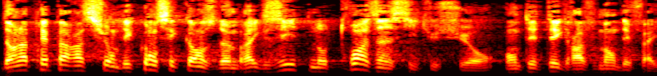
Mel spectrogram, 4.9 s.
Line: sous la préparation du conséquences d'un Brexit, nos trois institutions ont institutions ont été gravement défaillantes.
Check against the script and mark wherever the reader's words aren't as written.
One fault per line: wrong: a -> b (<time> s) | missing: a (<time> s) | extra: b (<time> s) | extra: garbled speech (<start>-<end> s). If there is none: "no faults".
wrong: sous -> dans (0.0 s)
wrong: du -> des (0.9 s)
missing: institutions ont (3.9 s)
